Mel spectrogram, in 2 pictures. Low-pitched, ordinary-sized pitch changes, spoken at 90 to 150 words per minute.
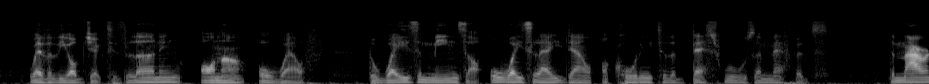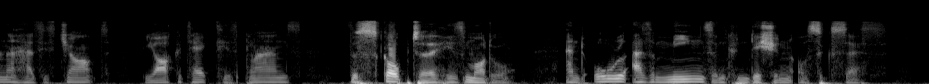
Yes: very low, 95 Hz; average, 3.1 semitones; average, 145 wpm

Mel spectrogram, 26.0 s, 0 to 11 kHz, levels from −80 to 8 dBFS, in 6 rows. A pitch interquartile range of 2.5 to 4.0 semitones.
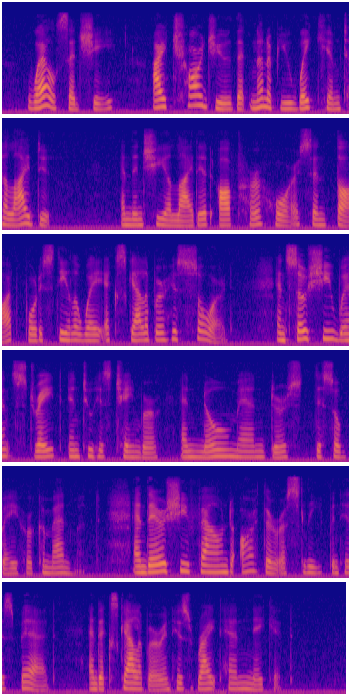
Yes: average, 2.8 semitones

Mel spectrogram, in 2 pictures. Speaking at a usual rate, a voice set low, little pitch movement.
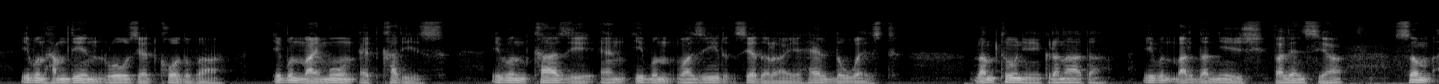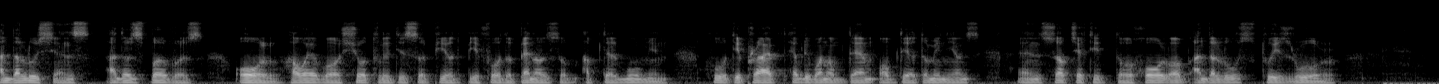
No: slow, 115 wpm; very low, 80 Hz; narrow, 2.3 semitones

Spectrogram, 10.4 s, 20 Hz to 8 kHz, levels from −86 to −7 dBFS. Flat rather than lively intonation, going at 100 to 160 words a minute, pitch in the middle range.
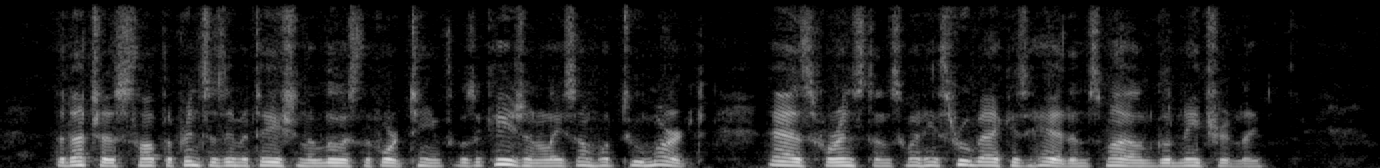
Yes: narrow, 2.1 semitones; average, 155 wpm; medium, 155 Hz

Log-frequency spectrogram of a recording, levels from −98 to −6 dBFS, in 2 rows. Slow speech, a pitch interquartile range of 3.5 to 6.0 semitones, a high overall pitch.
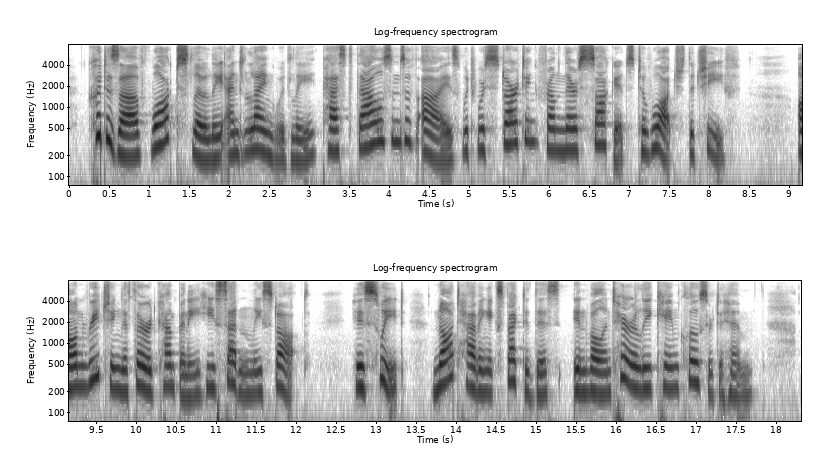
Yes: slow, 125 wpm; average, 4.8 semitones; high, 230 Hz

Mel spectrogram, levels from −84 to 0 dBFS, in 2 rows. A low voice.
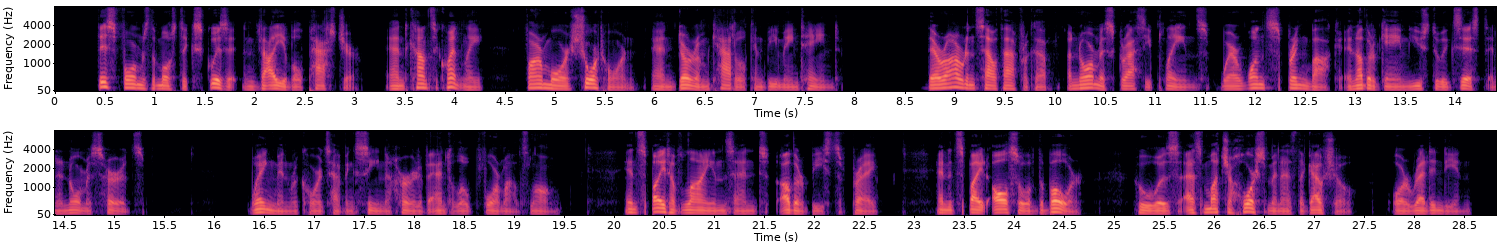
Yes: very low, 90 Hz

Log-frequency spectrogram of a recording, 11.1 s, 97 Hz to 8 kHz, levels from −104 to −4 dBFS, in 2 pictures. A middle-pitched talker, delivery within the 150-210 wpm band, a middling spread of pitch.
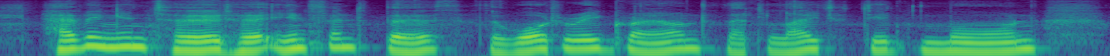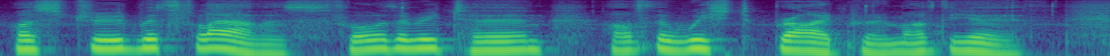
No: medium, 155 Hz; average, 140 wpm; average, 3.3 semitones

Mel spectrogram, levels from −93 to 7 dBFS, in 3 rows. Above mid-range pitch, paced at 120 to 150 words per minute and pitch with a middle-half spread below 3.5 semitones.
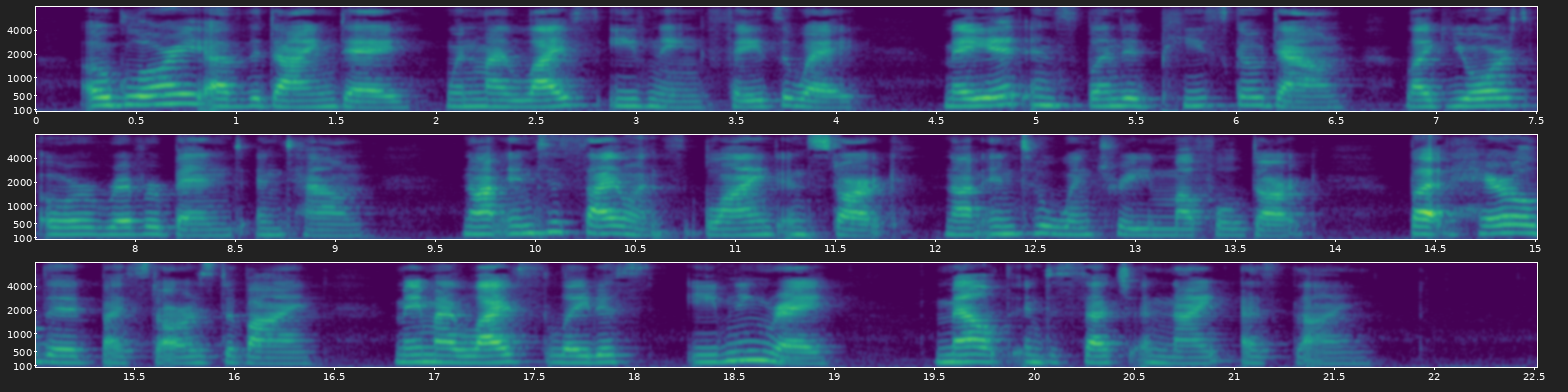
Yes: high, 195 Hz; average, 145 wpm; average, 2.9 semitones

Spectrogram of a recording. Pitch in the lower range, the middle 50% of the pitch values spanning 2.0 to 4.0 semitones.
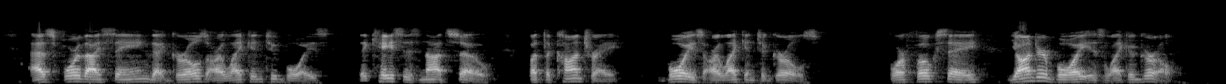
Yes: low, 115 Hz; average, 3.3 semitones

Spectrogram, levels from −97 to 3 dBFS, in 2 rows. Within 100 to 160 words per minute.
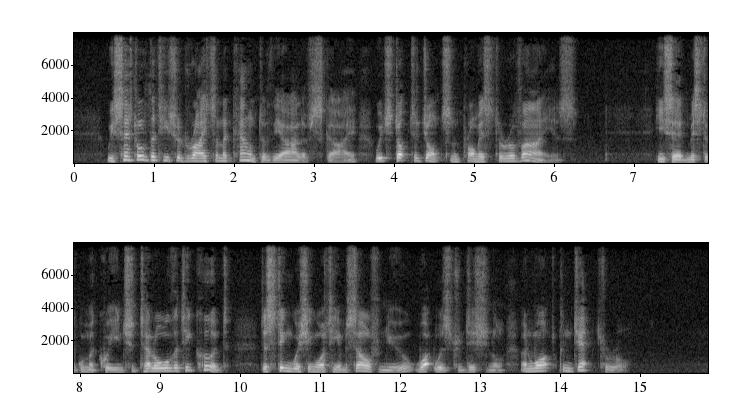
Yes: average, 150 wpm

